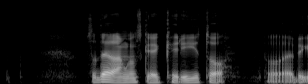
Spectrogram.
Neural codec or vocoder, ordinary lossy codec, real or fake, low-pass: none; none; real; 14.4 kHz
